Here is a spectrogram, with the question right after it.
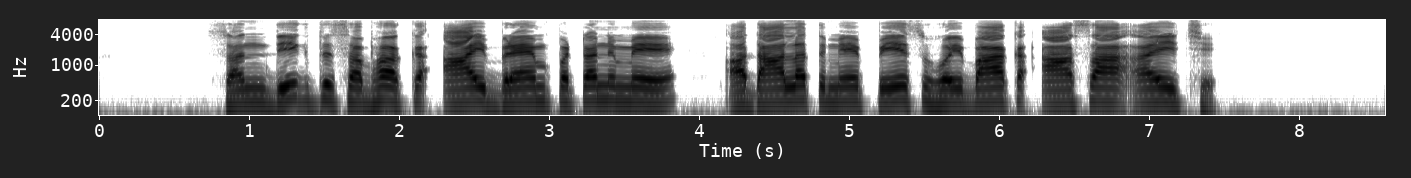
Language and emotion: Maithili, neutral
